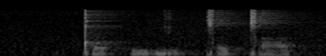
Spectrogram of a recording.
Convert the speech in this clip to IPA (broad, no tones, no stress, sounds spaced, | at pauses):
ǃ ə h i ɡ i ǀ ə ǀ a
